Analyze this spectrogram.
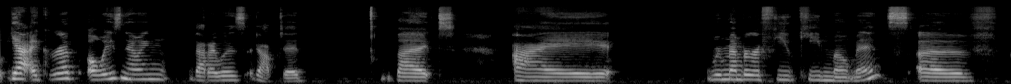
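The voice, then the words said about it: Hoarse voice cutting out. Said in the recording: “if my voice is cutting out a little bit. I am still recovering from some laryngitis ... my voice sometimes does fun things”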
